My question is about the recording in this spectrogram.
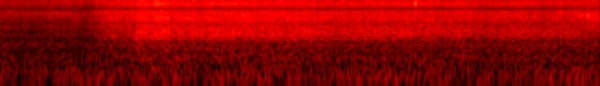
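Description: Garden hose spraying water onto grass: a steady hiss of spray that starts about a second in.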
